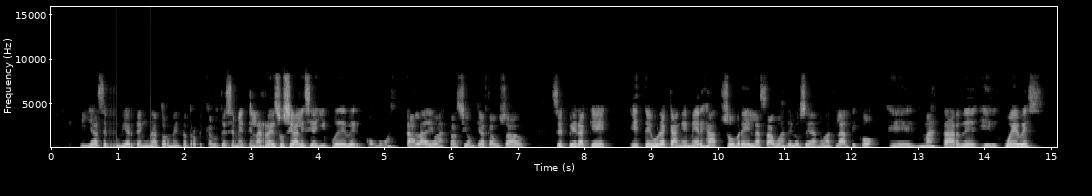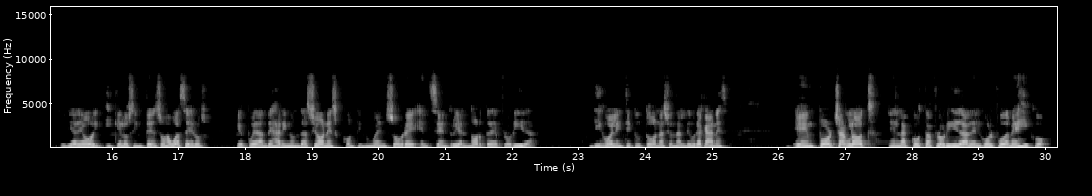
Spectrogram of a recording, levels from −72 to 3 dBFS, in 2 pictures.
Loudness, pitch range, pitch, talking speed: -22 LUFS, 135-165 Hz, 150 Hz, 165 wpm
